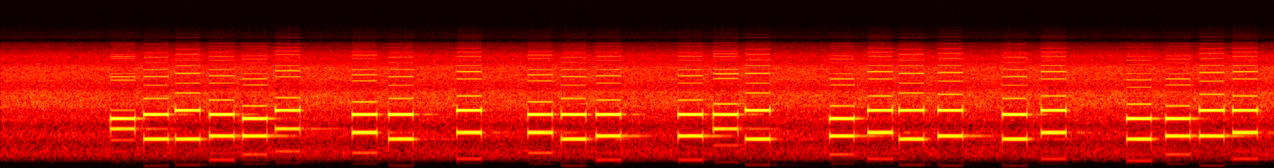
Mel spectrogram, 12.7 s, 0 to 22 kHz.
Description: DTMF, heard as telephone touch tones, dialled by hand, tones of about 250 ms. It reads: *2354# 82 9 825 503 4936 29 1469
